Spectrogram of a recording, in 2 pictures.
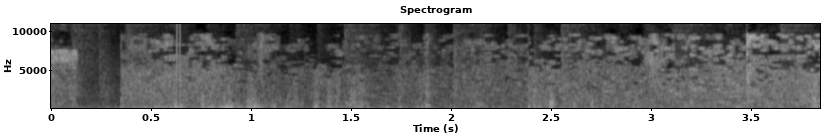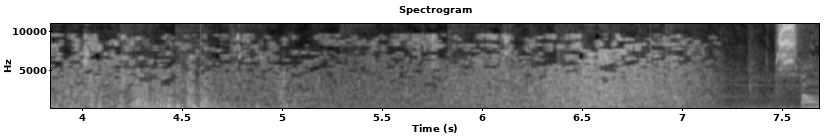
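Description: Strong tornado wind roaring and buffeting a microphone in Turkey, a loud, constant, rushing gusty noise that fills the whole stretch with no voices.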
